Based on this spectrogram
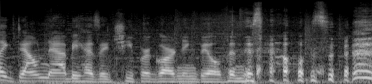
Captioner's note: laughs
